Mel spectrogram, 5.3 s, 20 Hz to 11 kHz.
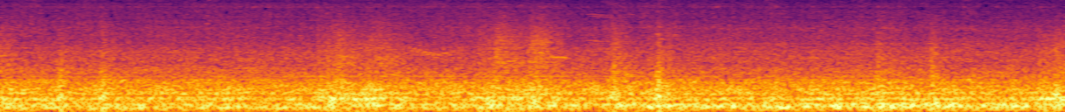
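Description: A Class 33 diesel locomotive in the Train Simulator video game runs steadily with a constant engine drone and a rhythmic clickety-clack of wheels over rail joints, moderately loud and without talk.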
